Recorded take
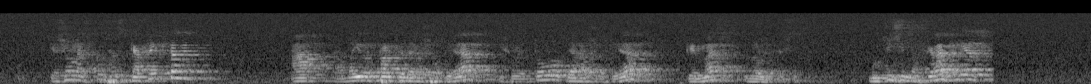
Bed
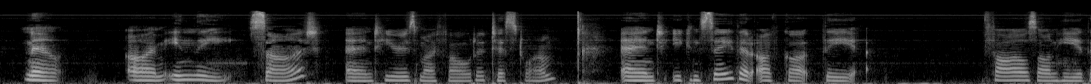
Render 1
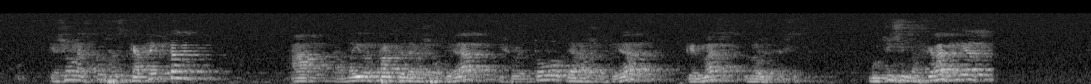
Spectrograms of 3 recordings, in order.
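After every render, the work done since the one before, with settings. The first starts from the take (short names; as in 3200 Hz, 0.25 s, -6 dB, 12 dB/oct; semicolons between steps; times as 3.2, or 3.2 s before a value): noise print and reduce 6 dB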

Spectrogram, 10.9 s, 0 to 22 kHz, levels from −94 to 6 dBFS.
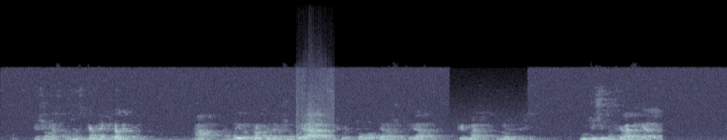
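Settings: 1.39–2.93 low shelf 280 Hz +10 dB; 4.43–5.01 overdrive pedal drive 21 dB, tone 5900 Hz, clips at -8.5 dBFS; 6.73–7.91 LPF 3600 Hz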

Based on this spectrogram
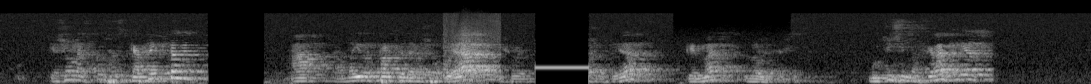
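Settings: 2.08–2.64 mute; 5.35–5.89 bleep 789 Hz -22.5 dBFS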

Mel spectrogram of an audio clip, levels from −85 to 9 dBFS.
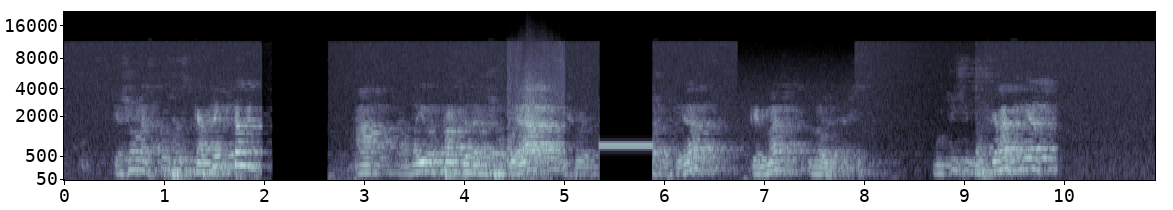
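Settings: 1.98–3.08 fade in, from -20.5 dB; 3.83–4.4 doubler 30 ms -5 dB; 7.96–9.11 fade out quadratic, to -9.5 dB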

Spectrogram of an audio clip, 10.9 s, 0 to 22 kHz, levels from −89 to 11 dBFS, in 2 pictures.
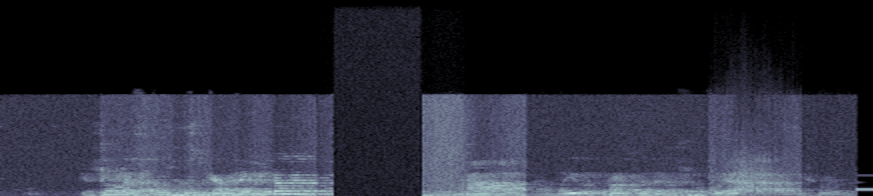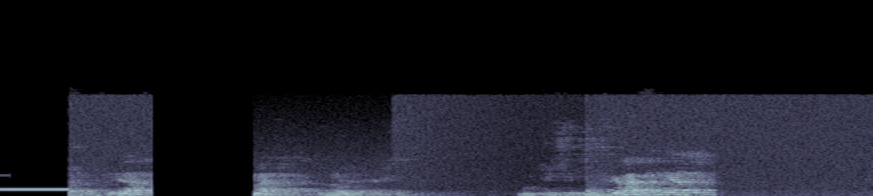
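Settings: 0.63–3.29 fast leveller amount 70%; 4.61–5.52 core saturation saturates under 1300 Hz; 6.41–7.04 mute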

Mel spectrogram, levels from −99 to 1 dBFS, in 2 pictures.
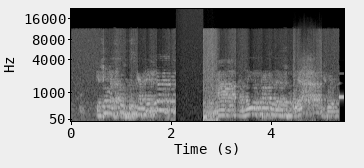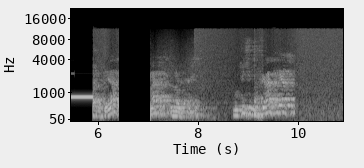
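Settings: limiter -13 dBFS, peak gain reduction 10 dB; compressor, threshold -27 dBFS, peak gain reduction 10.5 dB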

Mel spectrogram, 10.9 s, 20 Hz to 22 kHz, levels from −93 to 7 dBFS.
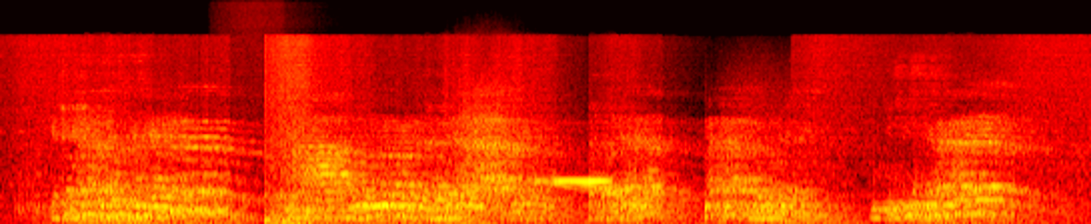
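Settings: frequency-shifting echo 0.141 s, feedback 63%, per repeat -47 Hz, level -10 dB; non-linear reverb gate 0.24 s rising, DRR -4.5 dB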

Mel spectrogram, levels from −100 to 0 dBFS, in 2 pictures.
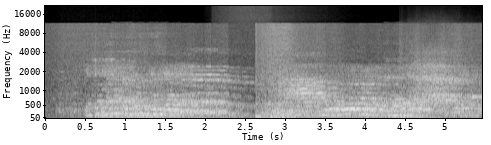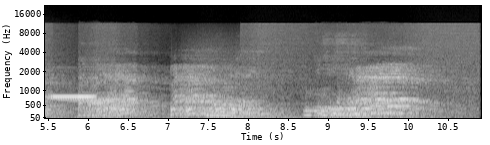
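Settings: gain +6 dB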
